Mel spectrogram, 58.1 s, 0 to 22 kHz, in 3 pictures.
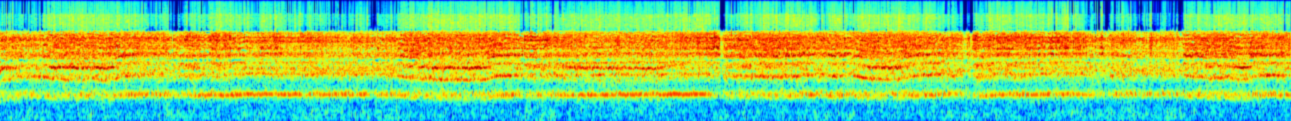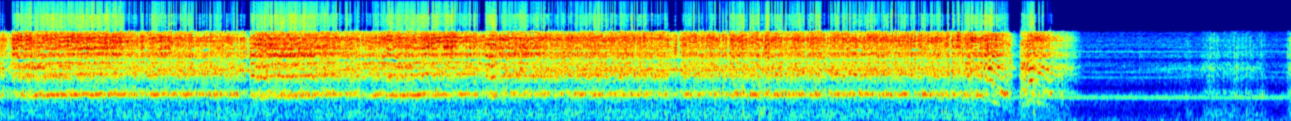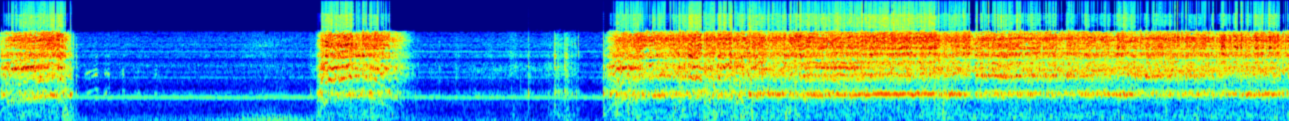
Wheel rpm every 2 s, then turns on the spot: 200, 220, 230, 220, 210, 220, 220, 230, 230, 220, 230, 230, 230, 230, 230, 230, 230, 60, 10, 70, 0, 40, 50, 30, 200, 220, 230, 230, 230.
none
